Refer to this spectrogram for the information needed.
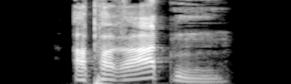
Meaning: dative plural of Apparat
- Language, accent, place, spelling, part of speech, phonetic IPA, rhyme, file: German, Germany, Berlin, Apparaten, noun, [apaˈʁaːtn̩], -aːtn̩, De-Apparaten.ogg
